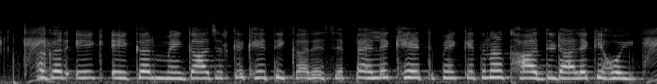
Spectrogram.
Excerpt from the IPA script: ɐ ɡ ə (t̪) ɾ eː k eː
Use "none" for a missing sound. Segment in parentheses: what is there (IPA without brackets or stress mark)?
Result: none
